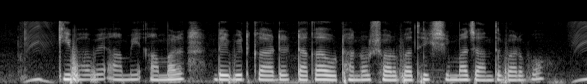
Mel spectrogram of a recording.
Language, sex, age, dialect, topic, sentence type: Bengali, female, 18-24, Rajbangshi, banking, question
